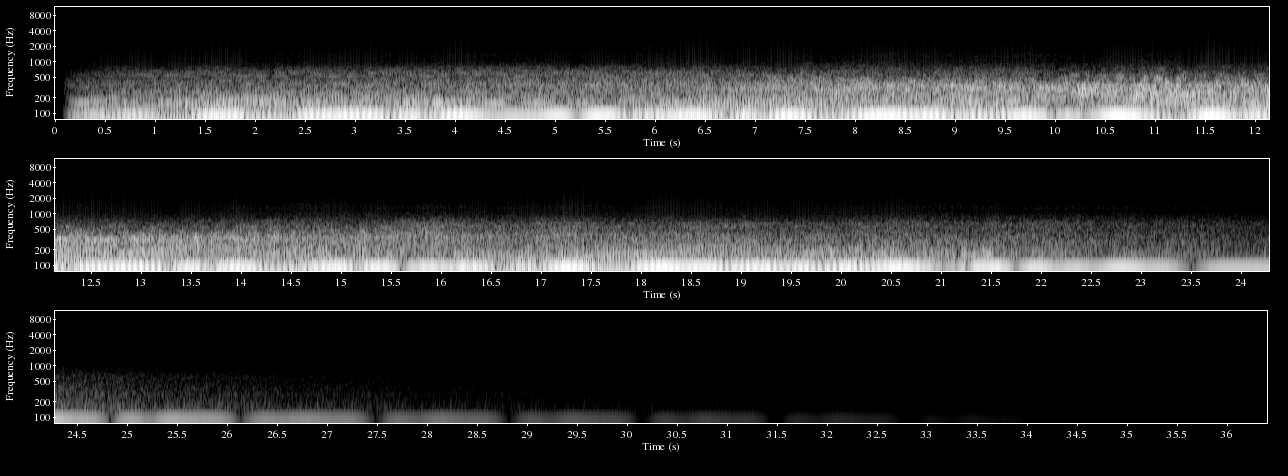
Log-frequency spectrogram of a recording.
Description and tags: Spaceship UFO Hovering Drone loopable Effect
This sound is a very ominous UFO hovering drone sound that is loopable to use
Hovering, drone, ufo, ambient, tail, space, loop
